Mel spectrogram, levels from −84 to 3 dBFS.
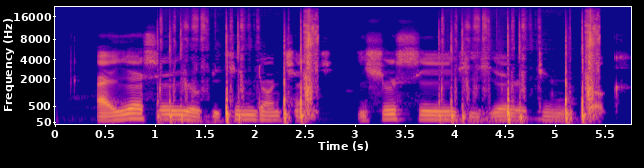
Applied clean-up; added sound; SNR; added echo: classical method spectral subtraction.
